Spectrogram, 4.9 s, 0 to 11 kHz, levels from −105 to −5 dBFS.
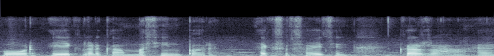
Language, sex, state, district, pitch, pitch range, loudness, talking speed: Hindi, male, Haryana, Rohtak, 115 Hz, 110-120 Hz, -23 LUFS, 110 wpm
